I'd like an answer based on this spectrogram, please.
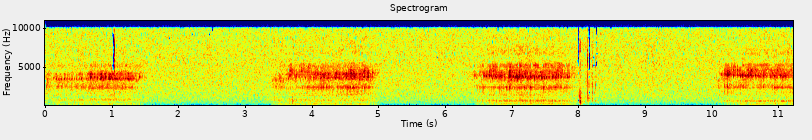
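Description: Soft, regular airy snores every few seconds, about 14 breaths a minute; light nasal snoring.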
